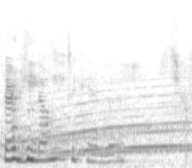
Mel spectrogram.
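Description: A woman speaks softly and cheerfully to a small child close by.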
